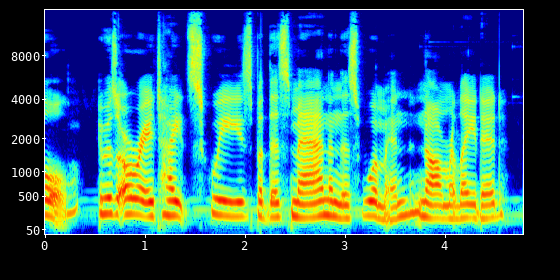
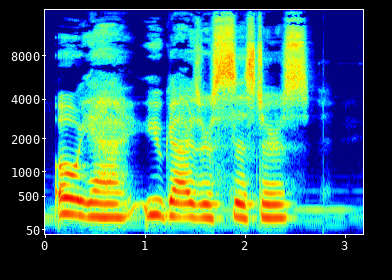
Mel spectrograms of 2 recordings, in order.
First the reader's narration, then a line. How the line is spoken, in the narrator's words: in an incredibly perverted tone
